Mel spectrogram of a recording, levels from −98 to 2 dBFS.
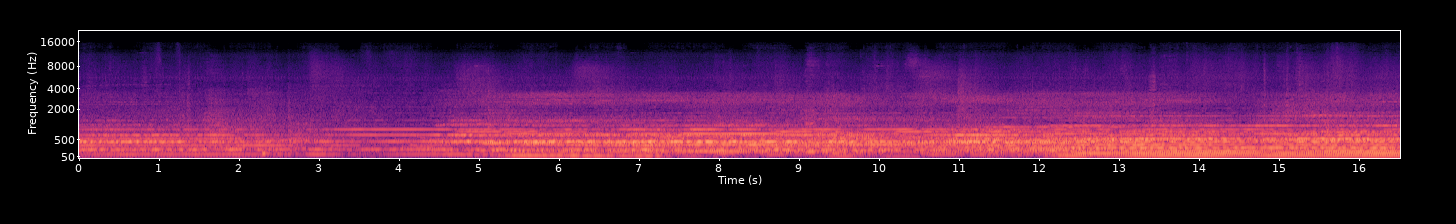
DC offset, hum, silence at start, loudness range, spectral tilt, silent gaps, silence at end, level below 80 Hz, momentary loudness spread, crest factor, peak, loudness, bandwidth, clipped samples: under 0.1%; none; 0 s; 8 LU; -7.5 dB/octave; none; 0 s; -46 dBFS; 10 LU; 14 dB; -10 dBFS; -26 LUFS; 12 kHz; under 0.1%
